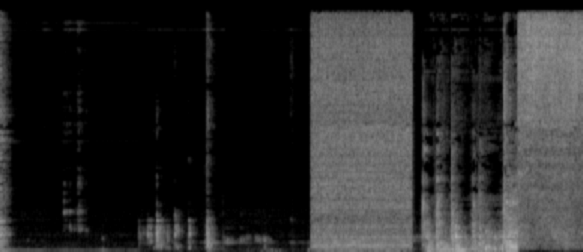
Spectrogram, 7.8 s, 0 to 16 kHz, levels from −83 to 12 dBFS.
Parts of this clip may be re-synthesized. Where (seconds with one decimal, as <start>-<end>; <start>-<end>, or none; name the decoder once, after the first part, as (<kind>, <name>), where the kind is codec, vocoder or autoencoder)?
none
